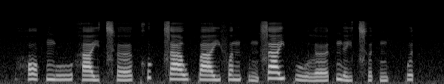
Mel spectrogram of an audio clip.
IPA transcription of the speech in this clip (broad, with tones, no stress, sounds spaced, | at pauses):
h ɔː˧ k̚ ŋ uː˨˧ h aː˨ j t͡sʰ œː˨˥ kʰ ʊ˥ k̚ s aː˥ w p aː˧ j f ɐ˧ n p ɪ˨˩ ŋ s aː˥ j p uː˨˩ l œː˨˥ t̚ ŋ e˨˧ j t͡sʰ ɵ˨ t̚ ŋ ɪ˨˥ k̚ p ɵ˧ t̚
